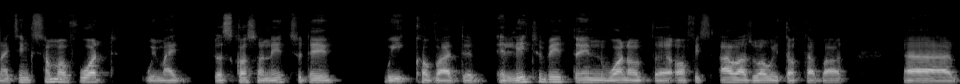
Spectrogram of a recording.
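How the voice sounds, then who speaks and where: A man giving an explanatory presentation on a video call, haltingly searching for words. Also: low voice, a little mellow. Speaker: presenter of a learning module. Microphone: headset on a video call.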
